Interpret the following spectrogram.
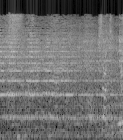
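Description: A steady high-pitched whine with a stack of overtones that holds one pitch, under faint indistinct voices.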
